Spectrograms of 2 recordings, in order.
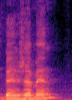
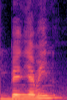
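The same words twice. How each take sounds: First: The name is pronounced the French way. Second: The name is pronounced the Swedish way. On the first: "In French, Benjamin is" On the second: "I think in Swedish, maybe"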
